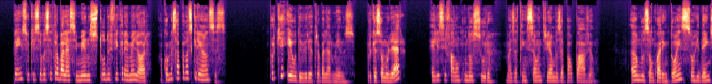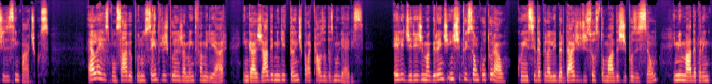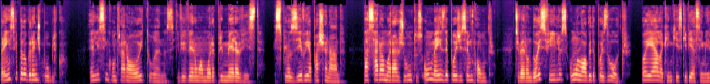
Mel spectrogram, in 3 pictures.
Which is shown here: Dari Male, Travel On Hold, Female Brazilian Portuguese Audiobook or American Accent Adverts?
Female Brazilian Portuguese Audiobook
